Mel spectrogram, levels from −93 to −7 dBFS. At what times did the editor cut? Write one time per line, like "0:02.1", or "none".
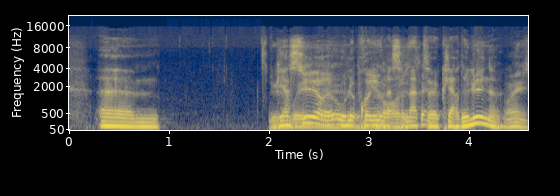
0:02.0
0:03.1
